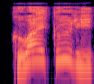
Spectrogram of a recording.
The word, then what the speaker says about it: 快可立: ブランド名である開花率はクワイクーリーと発音される回くわいすぐに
